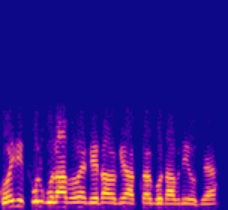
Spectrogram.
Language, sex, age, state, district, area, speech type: Hindi, male, 18-30, Uttar Pradesh, Mirzapur, rural, conversation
